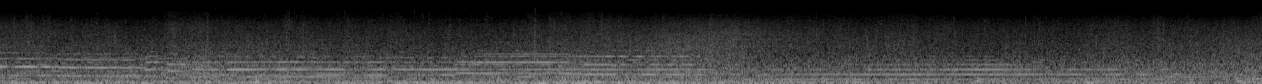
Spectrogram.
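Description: Stormy nighttime rain at sea in Valheim pours steadily and densely for the whole stretch, a constant hiss with faint tonal wind or sea ambience beneath and no voices.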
